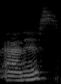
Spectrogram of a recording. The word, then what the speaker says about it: anise: digize is tarragon juniper annis or anise that's how you say it ginger fennel patchouli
